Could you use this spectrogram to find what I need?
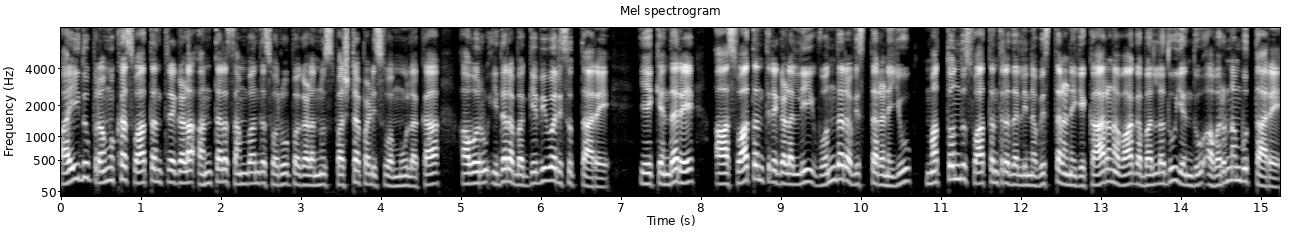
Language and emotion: Kannada, neutral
